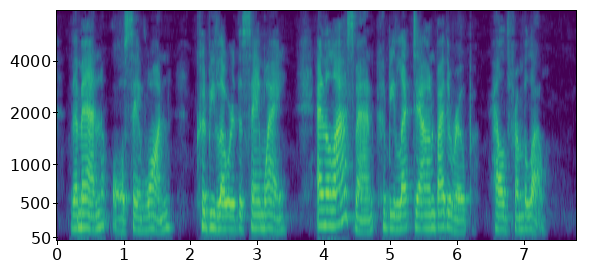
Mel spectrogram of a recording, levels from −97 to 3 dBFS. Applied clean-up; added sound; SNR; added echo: none; none; none; none.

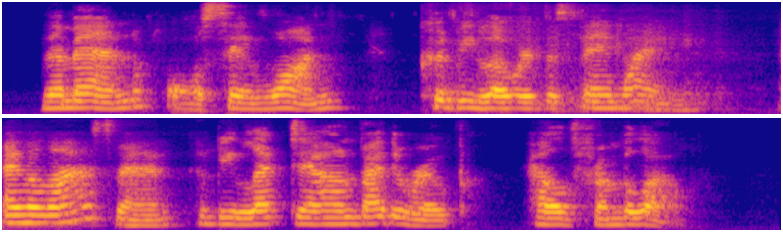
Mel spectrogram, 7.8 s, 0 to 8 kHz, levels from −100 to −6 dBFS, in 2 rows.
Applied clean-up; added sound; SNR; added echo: neural mask model DeepFilterNet 3.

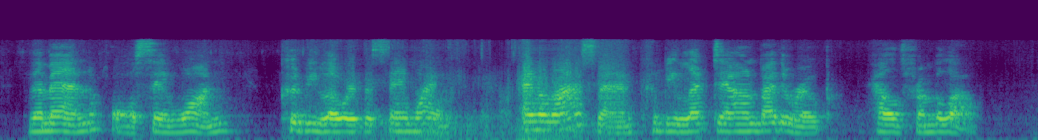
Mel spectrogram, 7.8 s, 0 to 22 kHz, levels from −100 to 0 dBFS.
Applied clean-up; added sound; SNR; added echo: neural separator model SepFormer DNS4.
